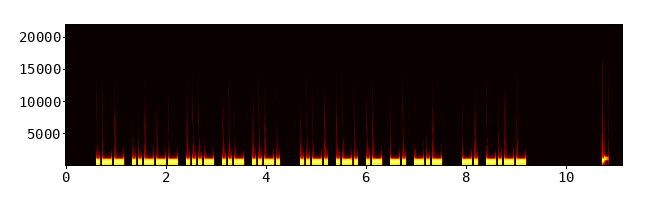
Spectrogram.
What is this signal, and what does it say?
Morse code, heard as a keyed tone, about 20 wpm, 700 Hz. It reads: W2VUF FRANK NY
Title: K1USN SST QSO Practice - 20wpm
